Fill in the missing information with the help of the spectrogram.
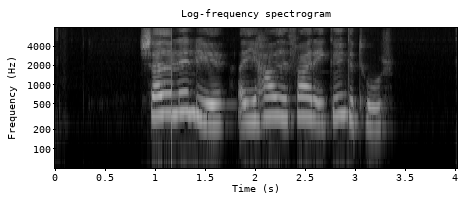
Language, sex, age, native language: Icelandic, female, 13, Polish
